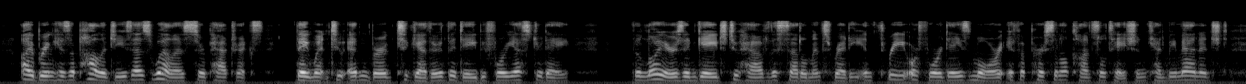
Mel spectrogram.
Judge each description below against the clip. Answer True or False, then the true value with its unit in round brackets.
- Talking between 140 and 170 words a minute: False (190 wpm)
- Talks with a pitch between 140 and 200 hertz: True (185 Hz)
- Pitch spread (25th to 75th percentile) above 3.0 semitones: False (2.5 semitones)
